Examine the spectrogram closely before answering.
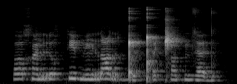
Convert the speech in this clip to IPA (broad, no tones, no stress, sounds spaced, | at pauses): ɔ χ ɐ̃ r u ʁ k e b ẽ r ɑ r ɡ͡ǃ u ǃʼ ɐ ǁ ɑ̃ k n z ɐ d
